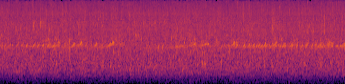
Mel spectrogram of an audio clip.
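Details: Kajika frogs in a stream: short high trills early on, then a longer rapid trilled run toward the end, partly blurred by loud, rushing water.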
